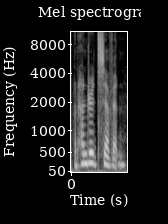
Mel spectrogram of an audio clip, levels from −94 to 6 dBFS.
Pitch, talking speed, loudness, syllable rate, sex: 205 Hz, 175 wpm, -16 LUFS, 6.6 syllables/s, female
